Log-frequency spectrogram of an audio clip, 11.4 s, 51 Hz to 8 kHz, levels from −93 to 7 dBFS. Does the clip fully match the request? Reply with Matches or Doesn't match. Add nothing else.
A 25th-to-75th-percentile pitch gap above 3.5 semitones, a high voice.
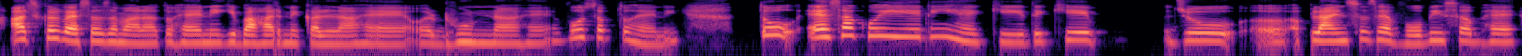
Matches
